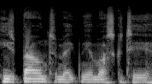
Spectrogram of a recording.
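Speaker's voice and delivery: plain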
